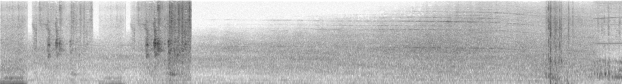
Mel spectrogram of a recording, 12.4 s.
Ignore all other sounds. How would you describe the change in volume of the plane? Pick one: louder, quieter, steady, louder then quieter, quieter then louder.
louder.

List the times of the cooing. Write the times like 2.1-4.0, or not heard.
0.0-3.9, 10.9-12.4.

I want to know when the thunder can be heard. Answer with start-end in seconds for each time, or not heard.
not heard.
